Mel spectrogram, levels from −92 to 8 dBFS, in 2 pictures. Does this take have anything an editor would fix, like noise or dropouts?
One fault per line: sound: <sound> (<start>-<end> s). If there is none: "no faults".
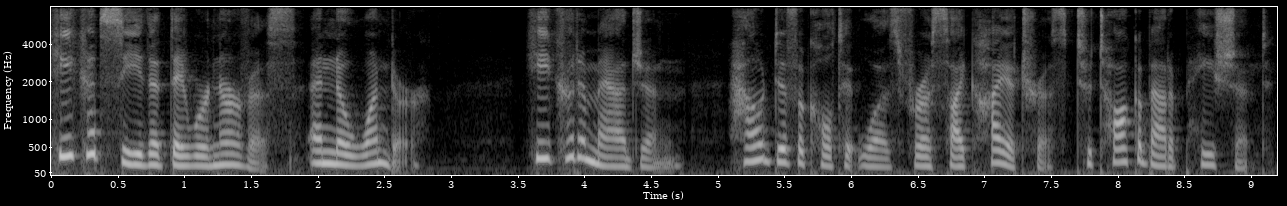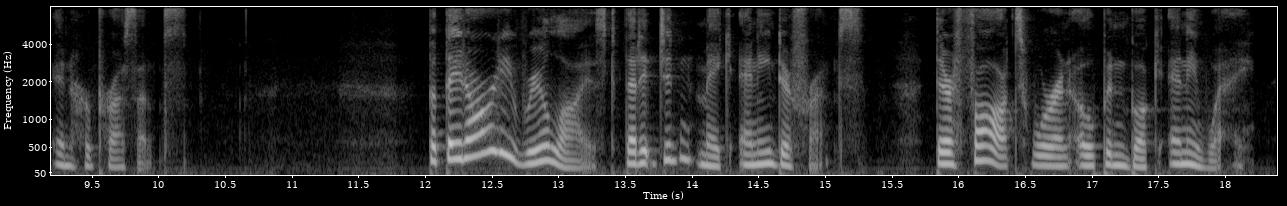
no faults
